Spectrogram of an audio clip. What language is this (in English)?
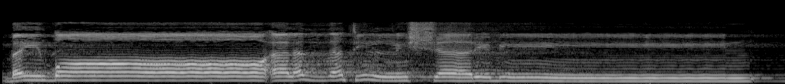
Arabic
